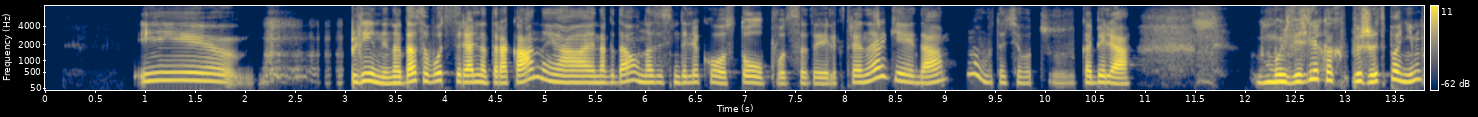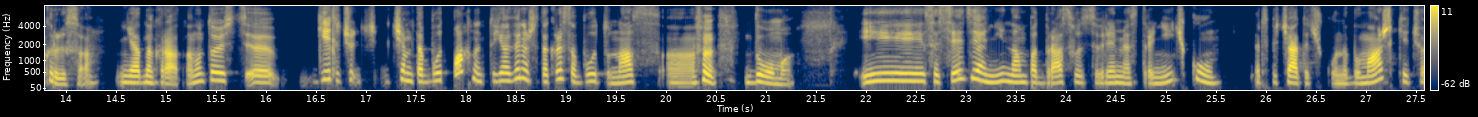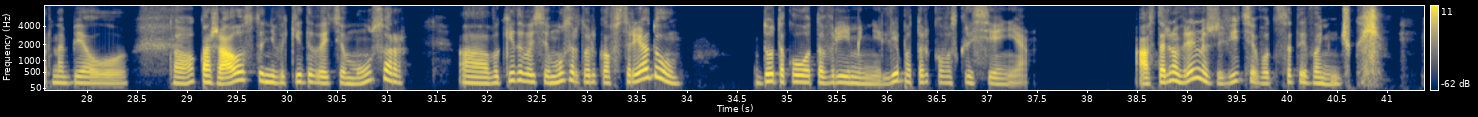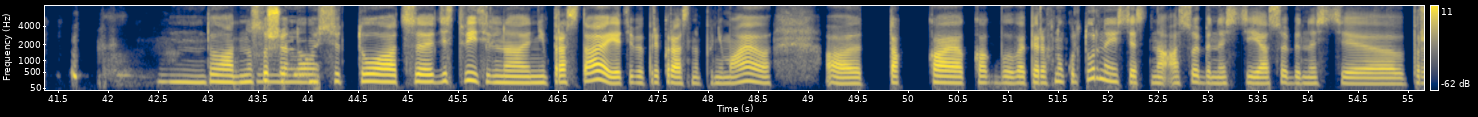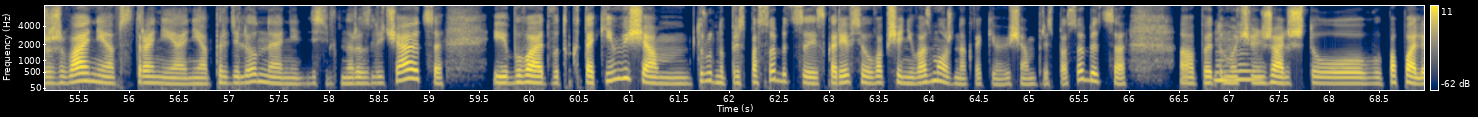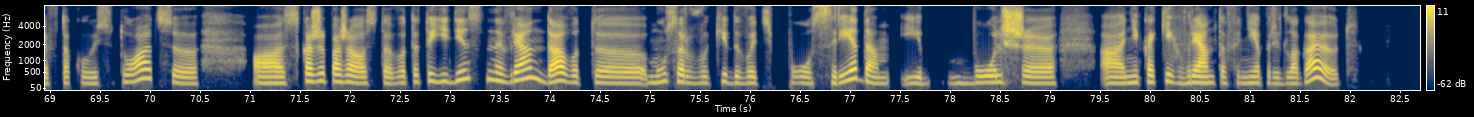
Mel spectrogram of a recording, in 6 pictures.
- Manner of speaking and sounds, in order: other background noise; chuckle; laugh; stressed: "средам"
- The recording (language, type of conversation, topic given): Russian, advice, Как найти баланс между моими потребностями и ожиданиями других, не обидев никого?
- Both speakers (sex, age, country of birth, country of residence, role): female, 25-29, United States, Cyprus, user; female, 40-44, Russia, United States, advisor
